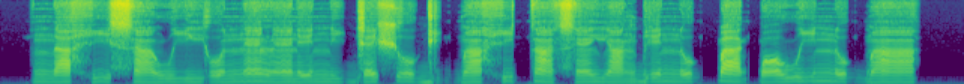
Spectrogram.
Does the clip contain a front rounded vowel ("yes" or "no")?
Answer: no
